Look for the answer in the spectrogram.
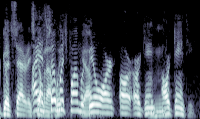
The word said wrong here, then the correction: Argente: Yeah. – Let me say that correctly. – Yeah. Argente.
